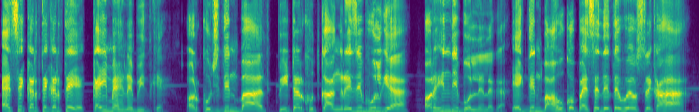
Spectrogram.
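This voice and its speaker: A man narrating a cartoon story in a lively storytelling manner, ending with a moral. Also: sits high, normal speed, few pauses, no room sound, soft background music.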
